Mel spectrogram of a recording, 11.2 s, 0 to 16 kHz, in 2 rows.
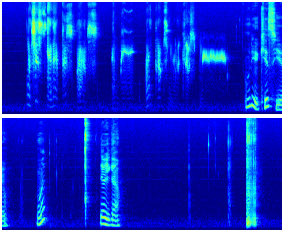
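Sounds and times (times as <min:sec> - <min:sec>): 
speech: 0:00.6 - 0:02.5, 0:03.1 - 0:06.6, 0:07.6 - 0:08.1
fart: 0:10.5 - 0:10.8.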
